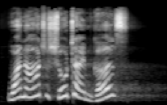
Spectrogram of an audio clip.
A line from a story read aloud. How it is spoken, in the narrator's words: She lifted her voice and called out with determined jollity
